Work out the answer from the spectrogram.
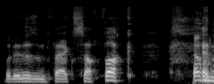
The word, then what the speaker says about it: Suffolk: Northern accent we came down and we called Suffolk and nor folk as as it should probably be pronounced but it is in fact sauck and nor folk if you're down there yes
